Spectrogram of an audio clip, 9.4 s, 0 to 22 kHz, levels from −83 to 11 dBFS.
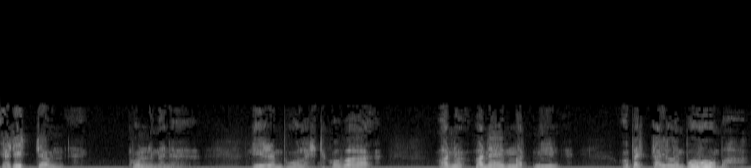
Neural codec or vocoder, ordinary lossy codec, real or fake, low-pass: none; MP3, 32 kbps; real; 10.8 kHz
